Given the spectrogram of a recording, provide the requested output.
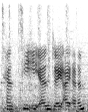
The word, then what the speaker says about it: Tenjin: We've made our way into the neighborhood that I think is pronounced Tenzin, like Tenjin.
